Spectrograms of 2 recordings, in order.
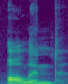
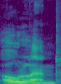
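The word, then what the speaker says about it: Åland: back into Google and it was all l alland right like you're saying all land all land but I also did find one video that said Oland they're like Oland God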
